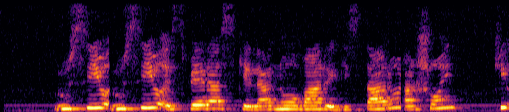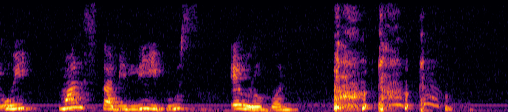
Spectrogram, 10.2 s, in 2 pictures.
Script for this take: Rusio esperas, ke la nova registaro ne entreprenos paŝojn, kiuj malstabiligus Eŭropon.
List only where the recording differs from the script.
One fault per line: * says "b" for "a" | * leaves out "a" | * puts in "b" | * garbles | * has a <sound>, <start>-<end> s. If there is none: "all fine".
* puts in "rusio"
* leaves out "ne entreprenos"
* has a cough, 8.4-9.7 s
